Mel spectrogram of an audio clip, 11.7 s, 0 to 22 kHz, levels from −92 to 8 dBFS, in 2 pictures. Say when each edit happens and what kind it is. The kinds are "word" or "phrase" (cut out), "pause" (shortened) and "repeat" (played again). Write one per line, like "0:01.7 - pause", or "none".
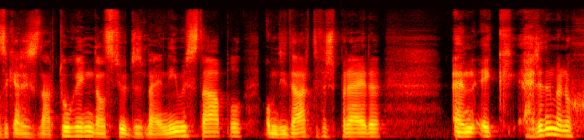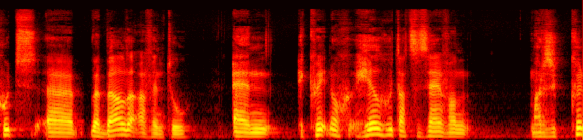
0:02.6 - pause
0:06.7 - pause
0:08.0 - pause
